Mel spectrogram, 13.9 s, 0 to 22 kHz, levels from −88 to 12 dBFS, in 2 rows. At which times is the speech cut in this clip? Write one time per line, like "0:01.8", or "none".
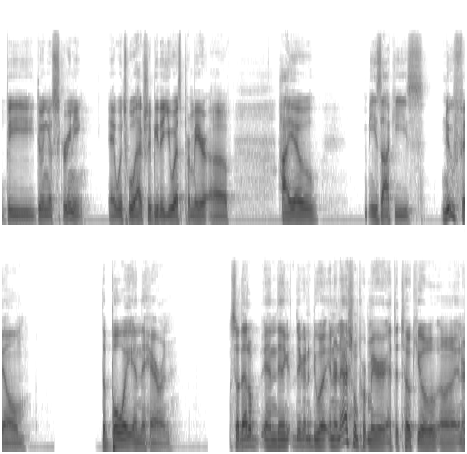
none

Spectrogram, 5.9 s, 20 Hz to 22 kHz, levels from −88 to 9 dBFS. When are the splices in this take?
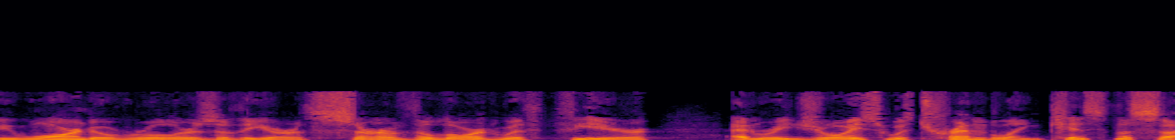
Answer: none

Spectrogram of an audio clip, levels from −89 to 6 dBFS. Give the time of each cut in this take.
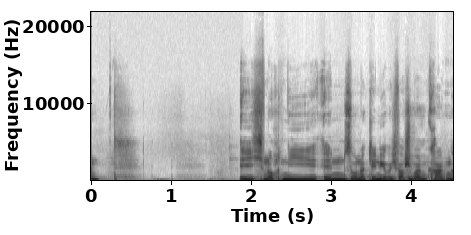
0:02.1

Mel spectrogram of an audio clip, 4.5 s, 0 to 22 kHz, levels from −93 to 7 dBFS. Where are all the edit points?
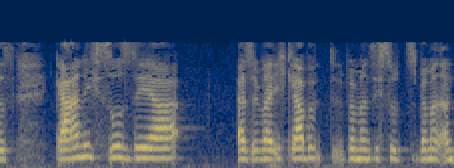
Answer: none

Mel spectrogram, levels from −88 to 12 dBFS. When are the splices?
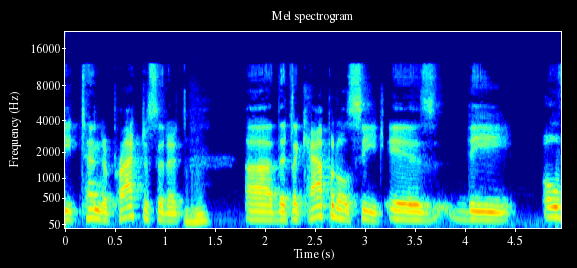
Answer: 0:01.2
0:02.2
0:03.1

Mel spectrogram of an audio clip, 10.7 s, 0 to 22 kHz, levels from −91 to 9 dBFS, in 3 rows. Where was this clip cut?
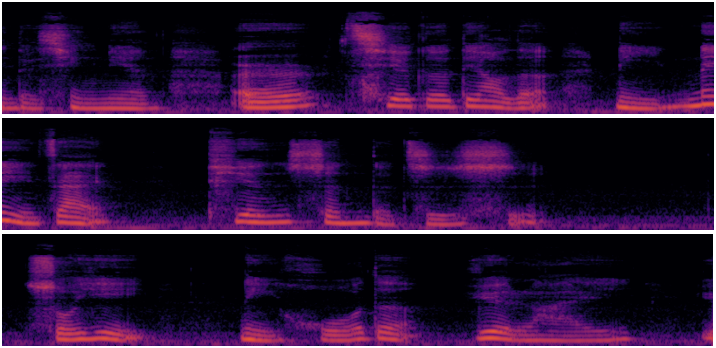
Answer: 0:09.3

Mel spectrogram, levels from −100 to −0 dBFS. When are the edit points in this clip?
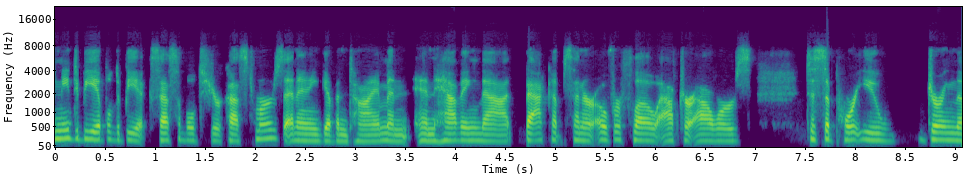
0:04.6

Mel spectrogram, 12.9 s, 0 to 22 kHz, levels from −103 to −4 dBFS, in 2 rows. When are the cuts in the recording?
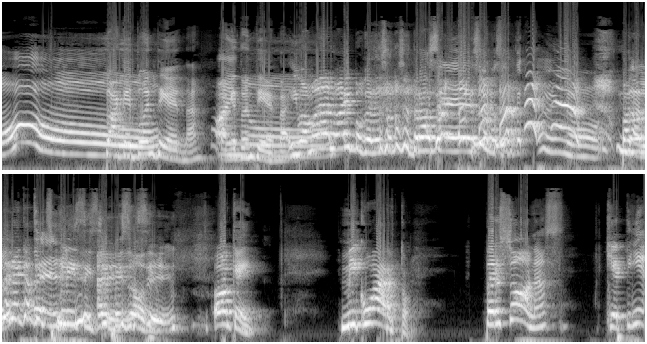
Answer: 0:06.8
0:07.4

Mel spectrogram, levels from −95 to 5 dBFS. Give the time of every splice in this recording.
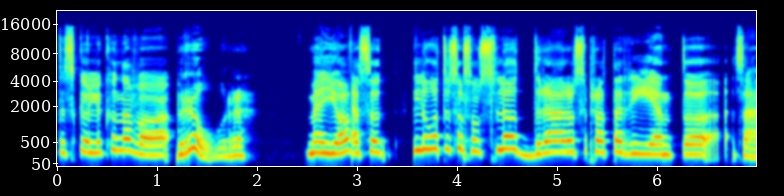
0:01.2
0:02.9
0:03.6
0:04.1
0:05.3

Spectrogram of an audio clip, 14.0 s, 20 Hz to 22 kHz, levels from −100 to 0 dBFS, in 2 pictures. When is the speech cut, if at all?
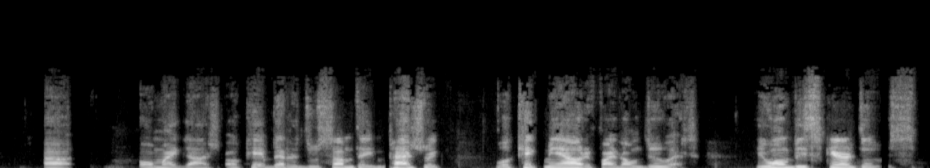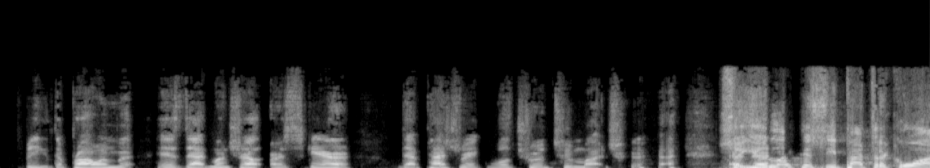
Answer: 0:02.0
0:02.9
0:06.6
0:10.8

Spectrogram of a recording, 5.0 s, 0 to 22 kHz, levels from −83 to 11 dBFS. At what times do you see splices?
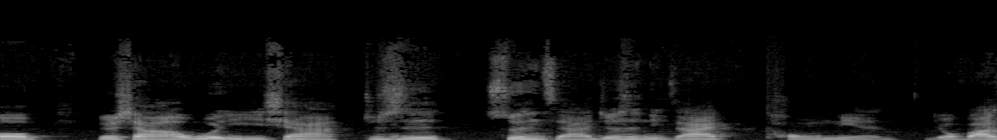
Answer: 0:01.7

